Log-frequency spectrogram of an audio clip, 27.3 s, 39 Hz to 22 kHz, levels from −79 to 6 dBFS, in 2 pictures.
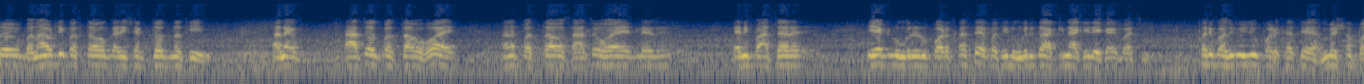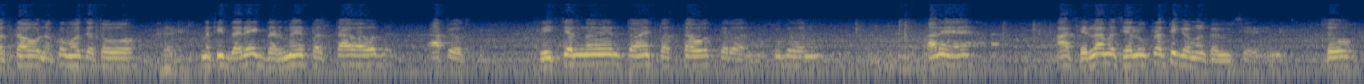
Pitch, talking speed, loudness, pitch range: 165 Hz, 135 wpm, -20 LUFS, 150-175 Hz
